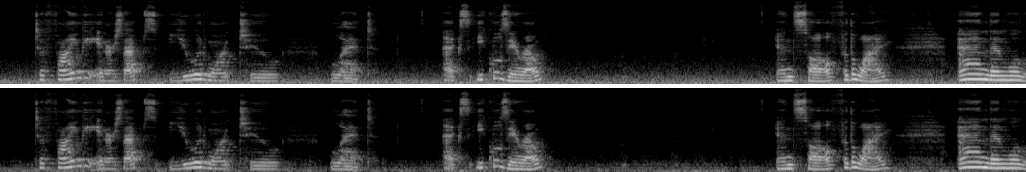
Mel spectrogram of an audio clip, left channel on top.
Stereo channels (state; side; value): noise; left; rumble, 14 dB below the sound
